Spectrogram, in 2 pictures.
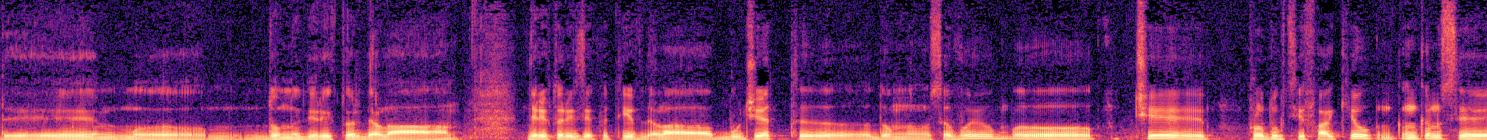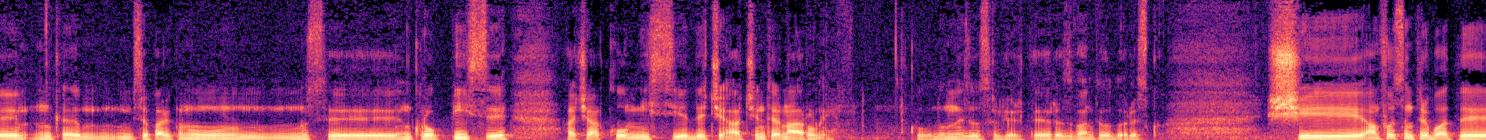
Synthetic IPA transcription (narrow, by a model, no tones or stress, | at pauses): d̪e | d̪o̞mnuld̪iɾek̚t̪o̞rd̪e̞la | d̪iɾekt̪o̞ɾe̞ɡze̞kut̪ivd̪e̞̰labud͡ʒe̞t̪d̪o̞mnusə̰vojo | t͡ʃe̞ | pɾo̞d̪ukt̪sijfakje̞wɨŋkənuse̞ɨŋkəmise̞paɾe̞kənunuse̞ɨŋkɾo̞pise̞at͡ʃakʰo̞misije̞d̪e̞t͡ʃḛa̰t͡ʃe̞nt̪e̞naɾulṵj | kud̪umne̞ze̞wsəljert̪ḛɾəzbant̪eod̪o̞ɾe̞sk | ʃia̰mfo̞st̪ɨnt̪ɾe̞bat̪̚d̪e̞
